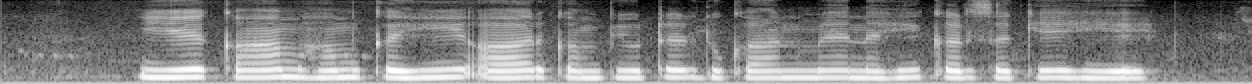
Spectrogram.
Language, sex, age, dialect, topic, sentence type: Magahi, female, 18-24, Northeastern/Surjapuri, banking, question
